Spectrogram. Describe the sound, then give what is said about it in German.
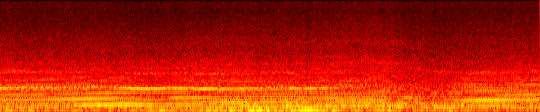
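A racing car engine roars steadily on a training run along a winding road with tight hairpin bends, its rich droning tone shifting in pitch and dipping briefly near the end before building again. “runtergebremst, eine enge Serpentine, hochgeschaltet, wieder voll beschleunigt und runtergebremst auf eine sehr enge Kurvenpassage zu.”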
